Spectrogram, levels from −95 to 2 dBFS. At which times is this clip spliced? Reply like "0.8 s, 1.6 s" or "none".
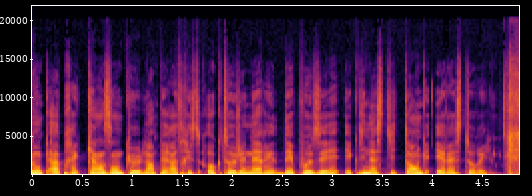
0.9 s, 3.2 s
